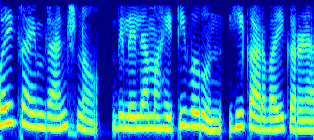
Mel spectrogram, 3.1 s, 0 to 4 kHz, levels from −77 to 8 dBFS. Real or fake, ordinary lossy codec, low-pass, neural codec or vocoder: real; none; 3.6 kHz; none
